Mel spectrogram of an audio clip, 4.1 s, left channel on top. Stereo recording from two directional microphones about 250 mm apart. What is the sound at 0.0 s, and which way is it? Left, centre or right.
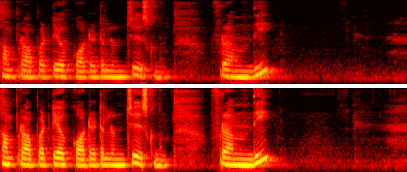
Speech, right.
